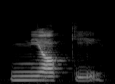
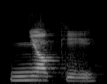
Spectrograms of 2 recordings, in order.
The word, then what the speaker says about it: gnocchi: Gnocchi. It's like instead of the GN, pretend it's an NY. Gnocchi.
